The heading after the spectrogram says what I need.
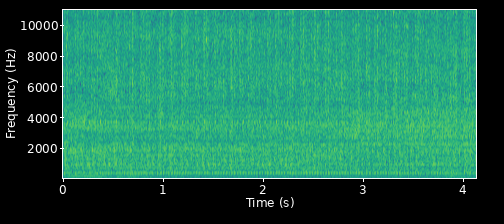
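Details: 1986 Mercury 35 hp outboard, just after a new water pump was installed: steady, even idle with a constant mid-pitched drone and no knocks or misses; normal idle.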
